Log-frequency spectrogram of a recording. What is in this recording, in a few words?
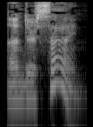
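"undersign", English, British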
